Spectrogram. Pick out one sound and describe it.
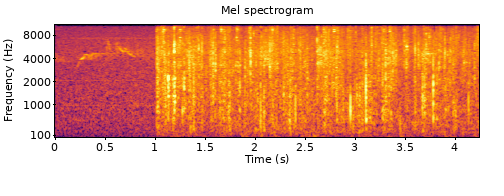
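Footsteps crunch on a dirt yard outdoors.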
